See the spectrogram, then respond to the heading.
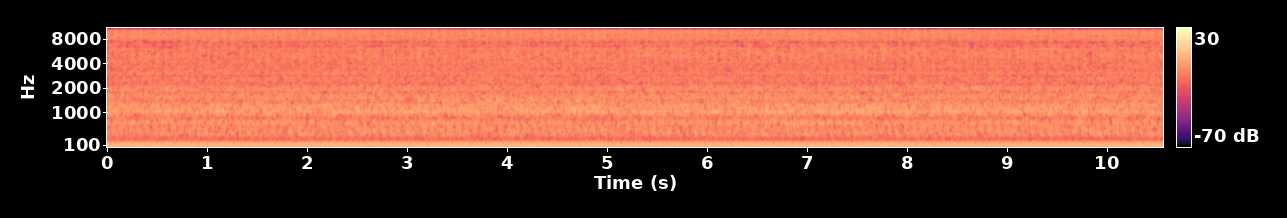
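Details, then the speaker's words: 1983 Hurst/Olds 15th anniversary Cutlass, Oldsmobile 307 V8, parked since 2002, first run on fresh premium gas: deep, steady V8 burble pulsing evenly with no misses, knocks or ticks; engine idles smoothly and runs pretty good. "i just don't know this thing runs pretty good"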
